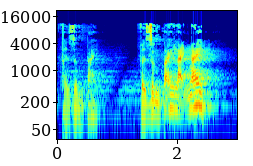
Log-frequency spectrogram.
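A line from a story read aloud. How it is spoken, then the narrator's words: Growling. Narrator (Vietnamese): Bà Regina gầm gừ nói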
